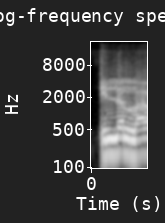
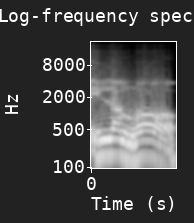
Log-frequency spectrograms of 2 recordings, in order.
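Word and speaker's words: إلا الله: ইল্লাল্লাহ বলে ইল্লাল্লাহ। লাম মোটা হবে। আল্লাহ শব্দের ডানে জবর এবং পেশ থাকলে লাম মোটা করে পড়তে হয়।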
